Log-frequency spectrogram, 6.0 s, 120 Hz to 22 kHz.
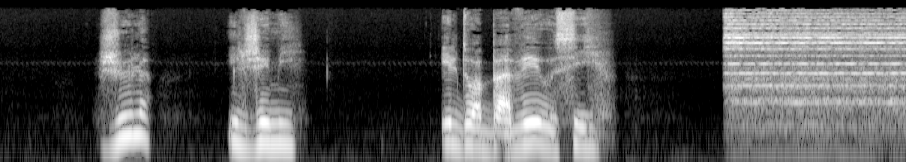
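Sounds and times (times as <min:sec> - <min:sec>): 
speech: 0:00.7 - 0:02.1, 0:02.9 - 0:04.1
electric bell ringing for lights out: 0:04.8 - 0:06.0.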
